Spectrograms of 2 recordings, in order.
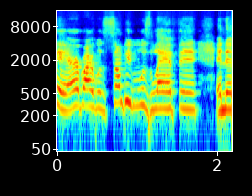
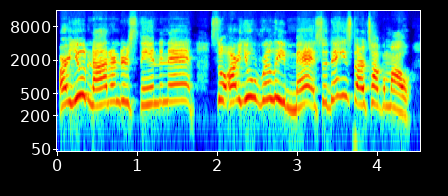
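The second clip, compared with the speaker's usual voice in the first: ordinary talk, nothing marked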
